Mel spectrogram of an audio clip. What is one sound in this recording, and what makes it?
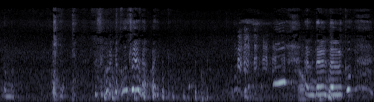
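A young woman and a young man laugh.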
